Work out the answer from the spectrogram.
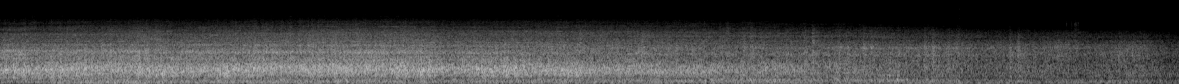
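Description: Passenger coaches of an intercity train rolling past on the rails, a loud steady rush of wheel and track noise that fades away over the second half as the train moves off.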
